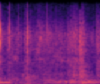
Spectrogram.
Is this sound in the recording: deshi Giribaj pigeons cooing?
yes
